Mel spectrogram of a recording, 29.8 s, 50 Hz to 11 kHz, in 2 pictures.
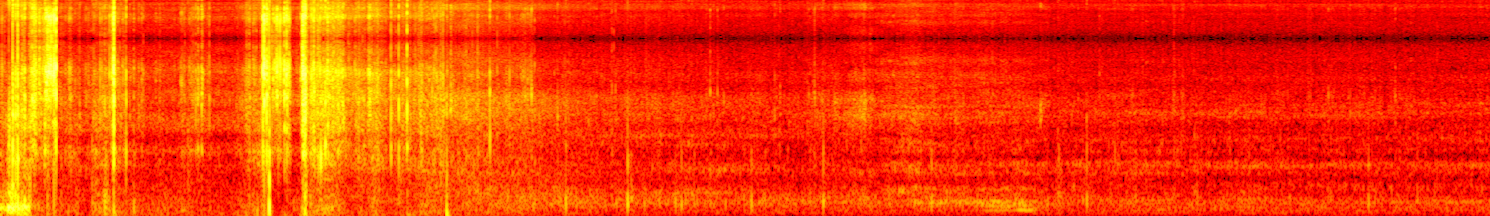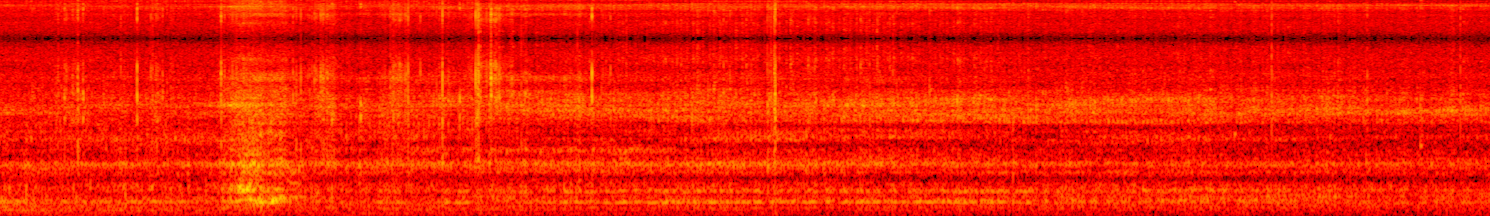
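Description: Water splashing and rushing over a camera housing at the surface, loud and crackly for the first few seconds. Then muffled underwater sound, with the fishing boat's engine as a faint steady hum of several tones through the water and a brief knock at about 17 seconds.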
